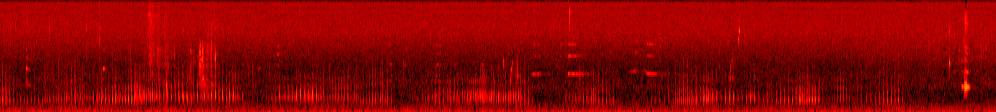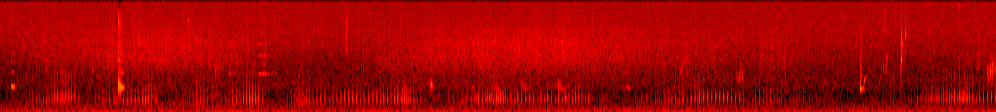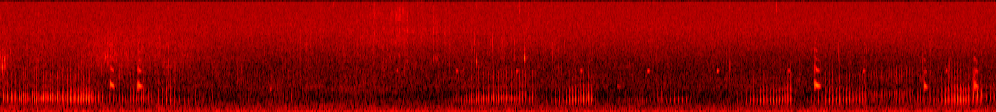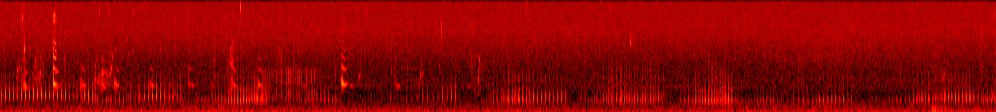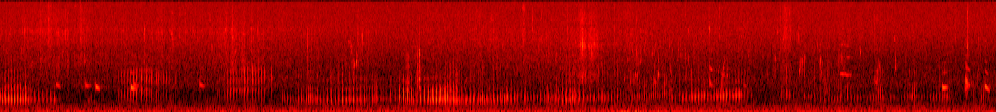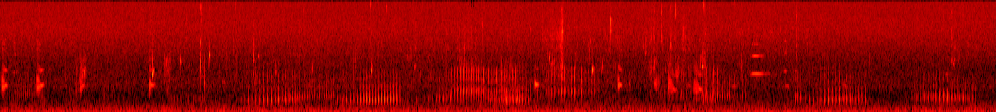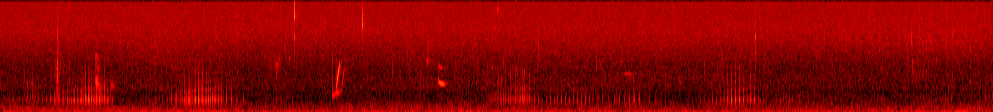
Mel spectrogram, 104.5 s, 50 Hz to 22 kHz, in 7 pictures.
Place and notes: Malton, UK - frogs and toads ...
common frogs and common toads in a garden pond ... xlr sass on tripod to zoom h5 ... time edited extended unattended recording ...
12 March 2022, 22:55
